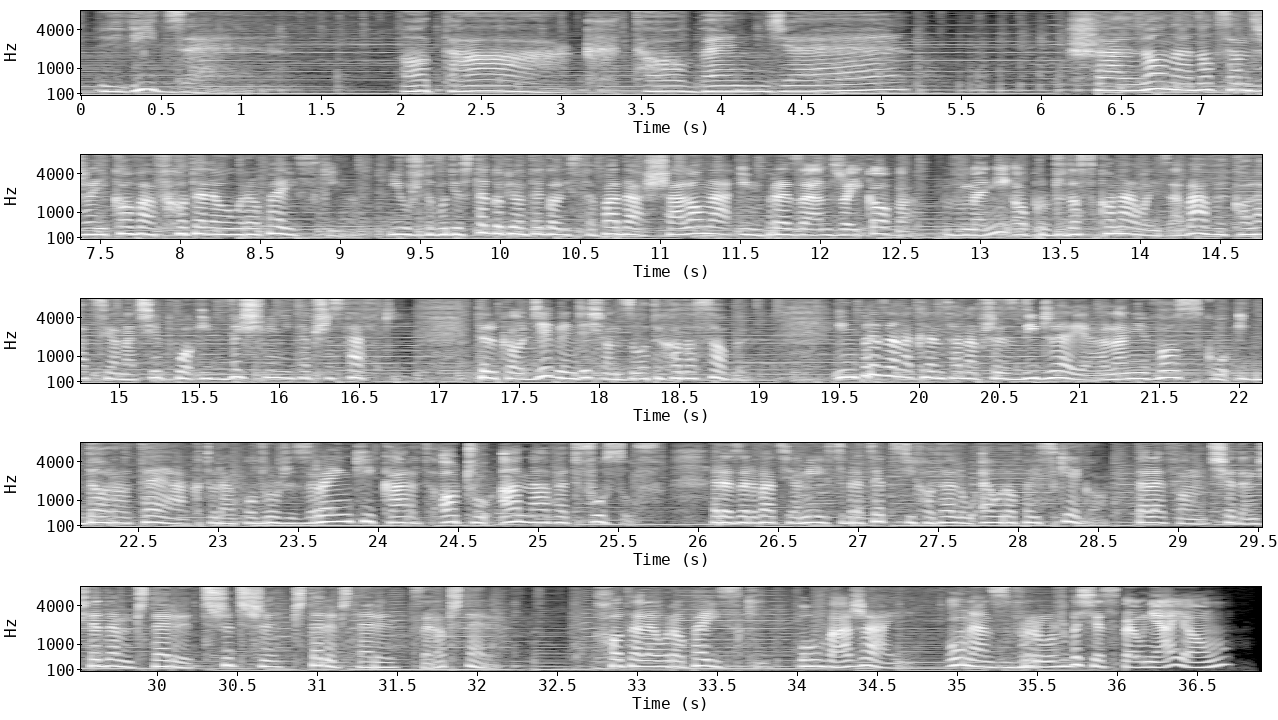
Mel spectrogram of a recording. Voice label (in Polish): reklama, dziennikarka TV, ciepła barwa; 20-30 lat, dziennikarka telewizyjna z ciepłą barwą; Kobieta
